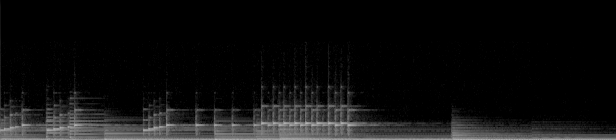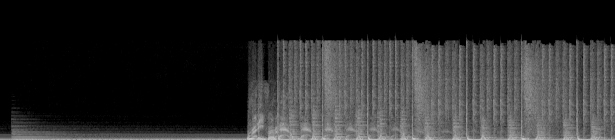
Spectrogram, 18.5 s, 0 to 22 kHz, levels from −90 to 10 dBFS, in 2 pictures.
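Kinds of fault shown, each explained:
Mains hum: A steady low tone at 50 Hz runs under the whole clip, sitting only about 10 dB below the wanted sound, so it is loud and always present, with some low harmonics above it. The tone comes from the power line leaking into the signal path, through a ground loop between connected equipment or magnetic pickup from a nearby transformer, and 50 Hz points to a mains supply of that frequency.
Section at the wrong speed: From 7.97 s to 15.49 s the audio suddenly sounds hurried and higher, running 1.23 times too fast, which raises the pitch by about four semitones. It snaps back to normal speed at the end of the stretch. Because speed and pitch rise together, this is a playback-rate error rather than pitch processing, most likely from that section being played or edited against the wrong clock.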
